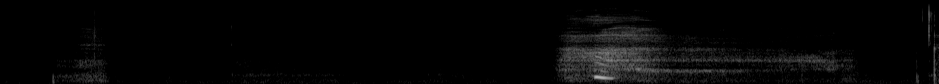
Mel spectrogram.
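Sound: yawn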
